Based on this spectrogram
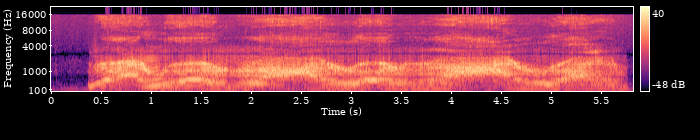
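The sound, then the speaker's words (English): Harsh screamed metal vocals without melody roar continuously for over five seconds, loud and gritty, with the voice lurching and sweeping rather than holding any notes, over a low steady drone. “Melodic vocals versus total noise scream.”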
